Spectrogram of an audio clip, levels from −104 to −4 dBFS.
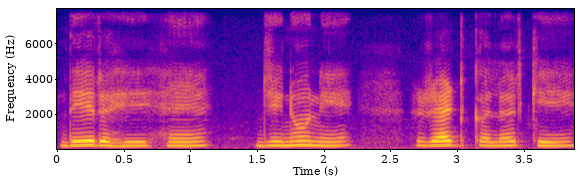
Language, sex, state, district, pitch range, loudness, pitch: Hindi, female, Himachal Pradesh, Shimla, 215-235 Hz, -19 LUFS, 225 Hz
